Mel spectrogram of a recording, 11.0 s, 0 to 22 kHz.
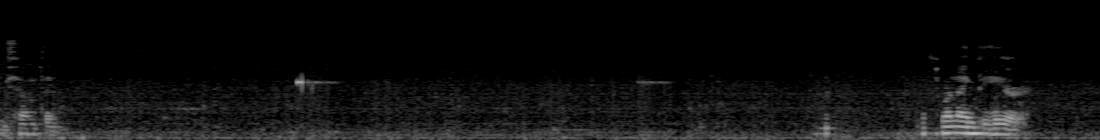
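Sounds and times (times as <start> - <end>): faint room noise: 0.0 - 11.0
short high-pitched beep: 3.0 - 3.5, 6.4 - 6.8.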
